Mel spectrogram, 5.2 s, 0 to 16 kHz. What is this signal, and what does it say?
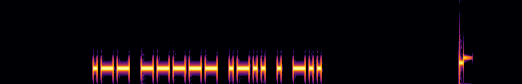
Morse code, heard as a keyed tone, about 30 wpm, 700 Hz. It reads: W0LED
